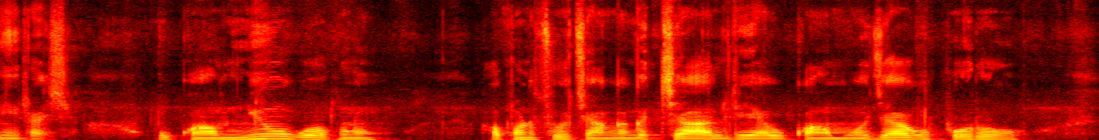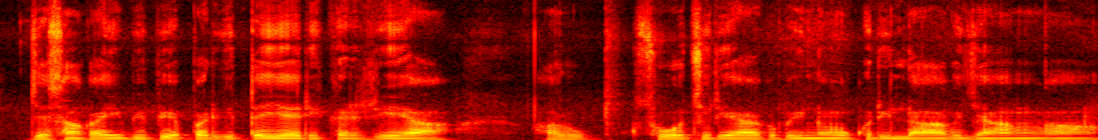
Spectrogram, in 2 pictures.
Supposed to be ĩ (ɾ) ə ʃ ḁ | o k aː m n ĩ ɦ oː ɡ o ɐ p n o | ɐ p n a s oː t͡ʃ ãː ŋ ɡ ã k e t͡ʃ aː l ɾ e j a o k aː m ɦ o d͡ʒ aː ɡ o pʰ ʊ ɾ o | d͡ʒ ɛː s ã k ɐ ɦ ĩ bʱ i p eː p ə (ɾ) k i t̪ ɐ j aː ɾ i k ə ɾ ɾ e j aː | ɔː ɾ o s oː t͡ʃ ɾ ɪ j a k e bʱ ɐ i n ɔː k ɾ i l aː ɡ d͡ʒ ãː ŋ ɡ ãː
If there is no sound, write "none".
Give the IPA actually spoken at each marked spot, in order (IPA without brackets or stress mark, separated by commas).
ɾ, ɾ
